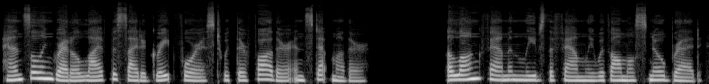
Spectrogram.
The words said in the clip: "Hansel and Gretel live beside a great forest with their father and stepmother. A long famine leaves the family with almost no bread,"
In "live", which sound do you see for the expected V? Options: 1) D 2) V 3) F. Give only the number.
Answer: 2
